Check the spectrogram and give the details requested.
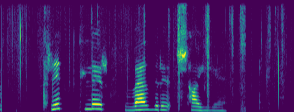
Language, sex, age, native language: Icelandic, female, 9, Icelandic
